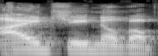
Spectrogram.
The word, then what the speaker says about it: Ig Nobel: It's, well, let's just go with Ig Nobel Prize. Okay. – No, no, it's actually Ig. – You actually say Ig? Okay. – It's Ig. – Ig Nobel Prize? – It's Ig Nobel.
